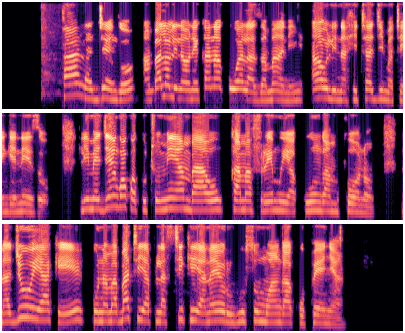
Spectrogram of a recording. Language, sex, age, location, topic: Swahili, female, 36-49, Nairobi, government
